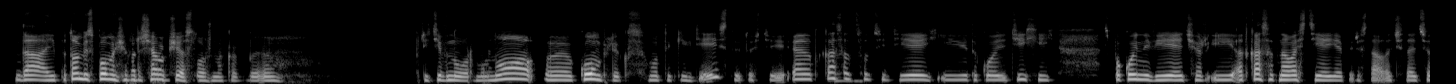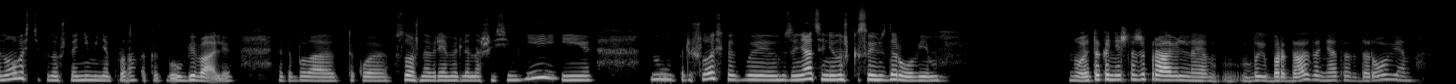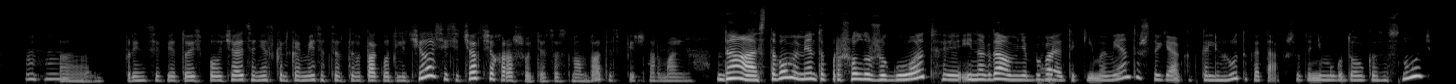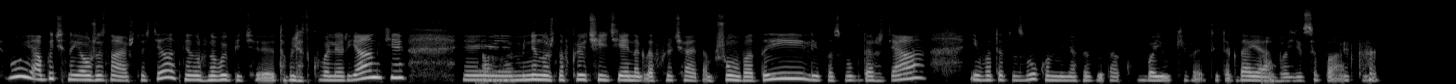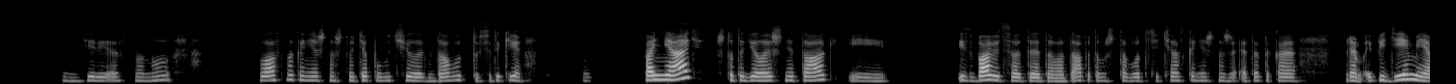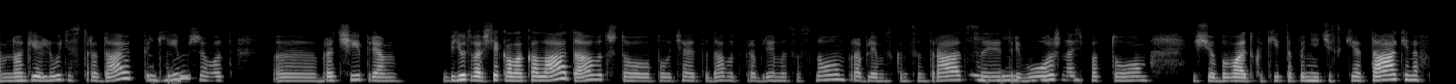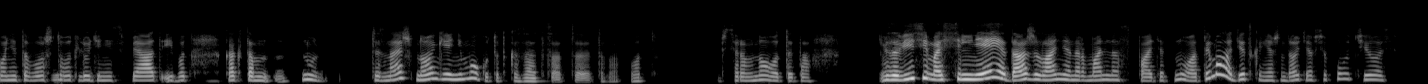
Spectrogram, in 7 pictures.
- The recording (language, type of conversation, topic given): Russian, podcast, Что вы думаете о влиянии экранов на сон?
- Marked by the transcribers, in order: other noise; other background noise; tapping; unintelligible speech; laughing while speaking: "таблетку"; unintelligible speech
